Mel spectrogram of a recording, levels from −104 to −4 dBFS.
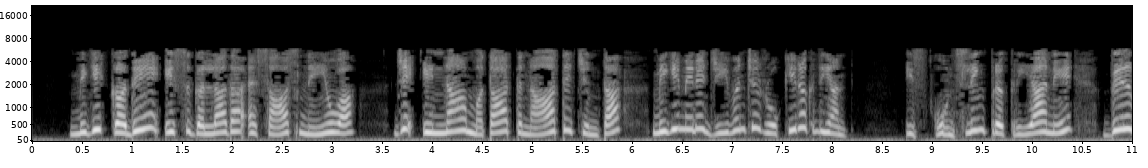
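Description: Throughout the speech, the sound points to likely MP3 compression at a very low bitrate, something like 24 kbps. Starved of bits, the encoder has dropped the top of the spectrum entirely, so nothing is heard above 5.8 kHz, and it has zeroed the weaker frequency lines, which flicker in and out between frames. The result is plainly audible: a dull, watery, swirling quality, with s sounds turned metallic and chirpy and consonant onsets smeared.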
